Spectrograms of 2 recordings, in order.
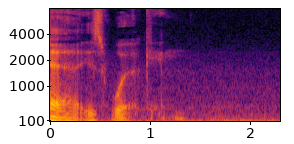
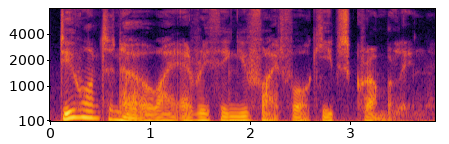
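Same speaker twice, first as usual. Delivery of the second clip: ordinary talk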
